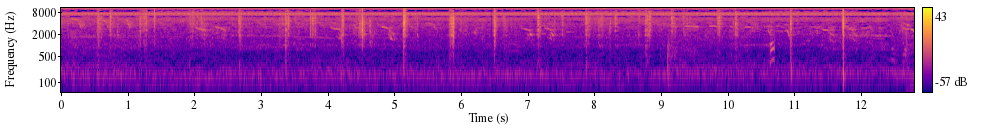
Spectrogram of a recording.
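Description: A metal blade scrapes and chops into dry soil.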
